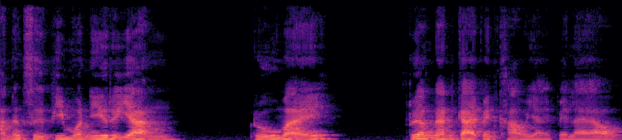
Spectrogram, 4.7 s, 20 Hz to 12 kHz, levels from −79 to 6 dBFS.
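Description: No technical faults are audible.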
